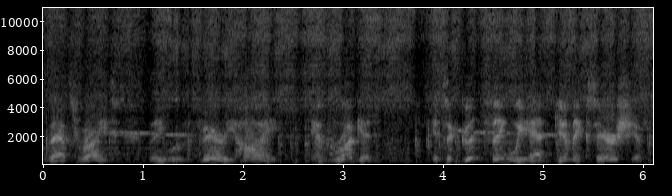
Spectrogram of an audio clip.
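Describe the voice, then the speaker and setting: An actor voicing a friendly, earnest young bear who gently narrates a children's read-along adventure. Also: mid-range voice, sing-song, a little slow, low-quality recording. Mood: adventurous storytelling. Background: music.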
